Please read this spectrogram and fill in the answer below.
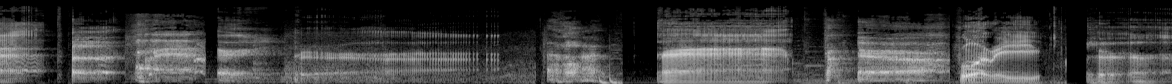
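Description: Several loud, drawn-out voiced belches, some with vocal sounds between, over background music.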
